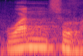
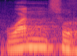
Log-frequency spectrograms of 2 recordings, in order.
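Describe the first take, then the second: First: The opening vowel is dropped, joined to wa. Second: The same.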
